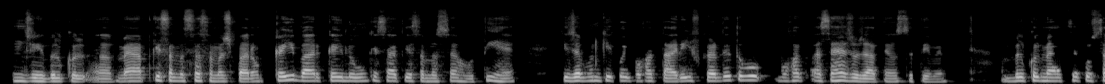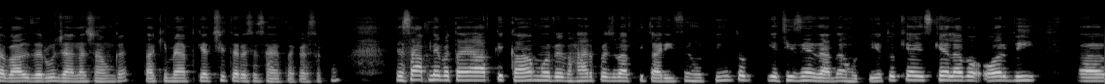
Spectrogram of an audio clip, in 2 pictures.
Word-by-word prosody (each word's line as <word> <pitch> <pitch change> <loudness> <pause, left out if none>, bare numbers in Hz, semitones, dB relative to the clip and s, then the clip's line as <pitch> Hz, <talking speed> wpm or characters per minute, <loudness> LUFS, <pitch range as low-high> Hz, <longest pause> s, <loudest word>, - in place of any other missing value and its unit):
जी 150 -1 0
बिल्कुल 145 -1 -1
अ, 135 -1 -5
मैं 145 +1 0
आपकी 155 +5 0
समस्या 170 -1 0
समझ 145 -3 -3
पा 135 - +4
रहा 140 - -1
हूँ। 150 - -10
कई 190 +3 +4
बार 165 -1 +4
कई 175 0 +2
लोगों 165 0 -2
के 180 - -6
साथ 160 0 -1
ये 155 - +1
समस्या 145 0 -5
होती 135 +6 -6
है 140 -1 -3 0.5
कि 170 - 0
जब 170 0 +3
उनकी 175 +1 -1
कोई 170 -1 -3
बहुत 160 +1 -3
तारीफ़ 155 +3 0
कर 165 -1 +3
दे 190 +1 +2
तो 195 - +1
वो 195 0 +4 0.2
बहुत 170 +2 -5
असहज 170 +1 +1
हो 155 - +2
जाते 135 0 0
हैं - - -5
उस 140 - -8
स्थिति 135 -2 -8
में। 125 0 -12 0.7
बिल्कुल, 170 +2 +1
मैं 165 -1 +2
आपसे 160 +3 -4
कुछ 175 -3 -3
सवाल 155 -2 +4
ज़रूर 155 +2 +2
जानना 145 -1 +1
चाहूँगा 140 +2 -4 0.2
ताकि 140 +2 -2
मैं 150 0 +2
आपकी 150 +2 -2
अच्छी 160 +4 -2
तरह 165 -3 +1
से 150 +1 -7
सहायता 135 -2 -5
कर 130 0 -6
सकूँ। 145 +9 -13 0.6
जैसा 195 +3 +4
आपने 210 0 +3
बताया 195 -1 +5
आपके 190 +1 +2
काम 190 +1 +3
और 190 - +4
व्यवहार 170 -1 +1
पर 180 - +3
जब 165 +1 +1
आपकी 165 +3 0
तारीफें 145 +2 0
होती 155 +3 -5
हैं, 195 - -4
तो 195 -1 0 0.2
ये 185 - +5
चीज़ें 185 +1 +2
ज़्यादा 160 0 +2
होती 140 0 -4
हैं। 155 - -1
तो 195 - +3
क्या 200 -1 +3
इसके 195 +1 +2
अलावा 190 -1 +6 0.2
और 185 0 +6
भी 190 +1 +3 0.5
अ, 160 -1 +5
160 Hz, 220 wpm, -24 LUFS, 150-180 Hz, 0.7 s, अलावा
